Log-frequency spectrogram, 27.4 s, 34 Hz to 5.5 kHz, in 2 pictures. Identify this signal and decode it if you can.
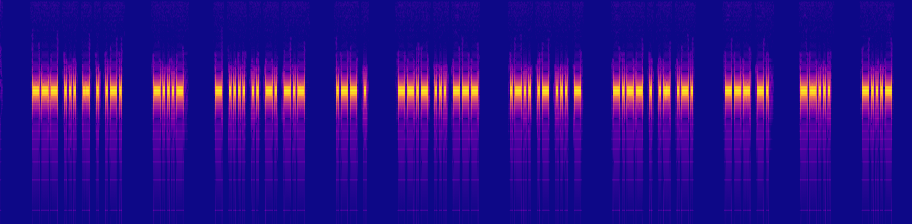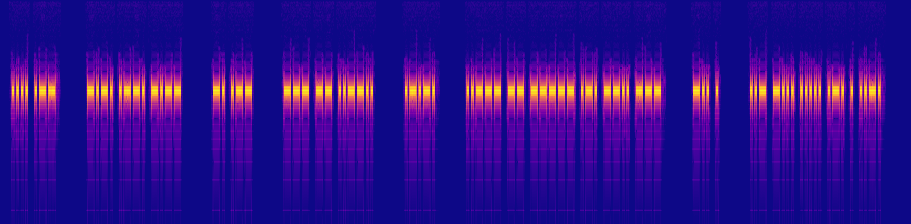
Morse code, heard as a keyed tone, about 34 wpm, 700 Hz. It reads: OSTER <BT> THINK WE QSO LAST YEAR ON 7 <BT> HW CPY NW OM? <AR> 2M0RZO DE UB5REF
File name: UK MASTER QSOs TRAINING / 35WPM / UK MASTER QSOs 0001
